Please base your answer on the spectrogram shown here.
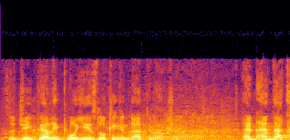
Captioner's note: audience laughing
